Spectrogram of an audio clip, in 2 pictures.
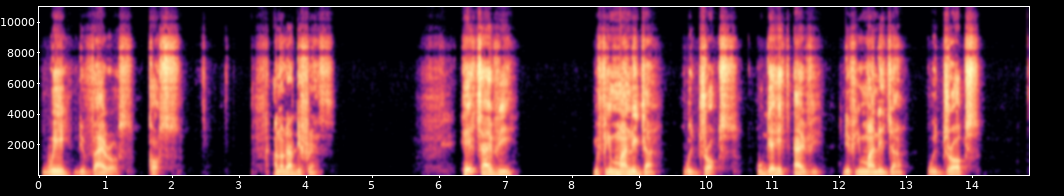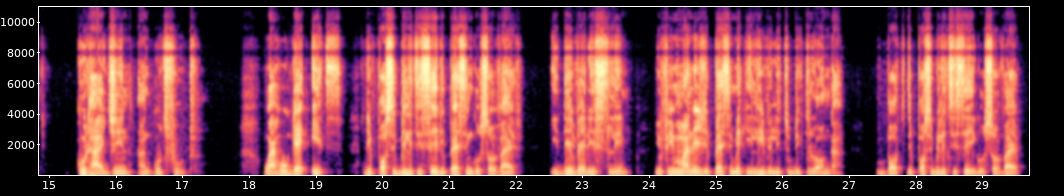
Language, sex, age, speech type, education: Nigerian Pidgin, male, 30-45, spontaneous, tertiary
